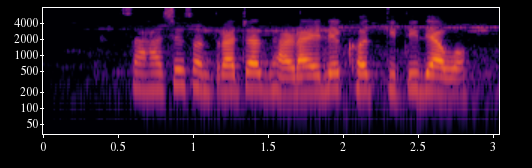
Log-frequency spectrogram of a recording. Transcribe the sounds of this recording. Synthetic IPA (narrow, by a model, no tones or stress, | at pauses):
səɦaɕəsənt̪ɾat͡ɕjad͡zʱaɽajlekʰət̪kit̪iːd̪jaʋə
